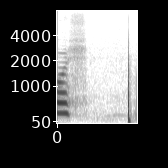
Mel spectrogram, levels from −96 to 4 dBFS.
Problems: background sounds at intervals, low volume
